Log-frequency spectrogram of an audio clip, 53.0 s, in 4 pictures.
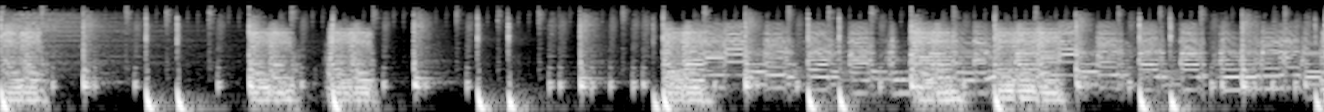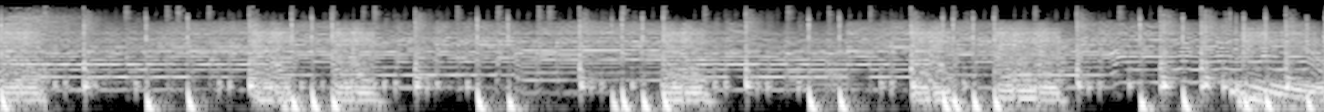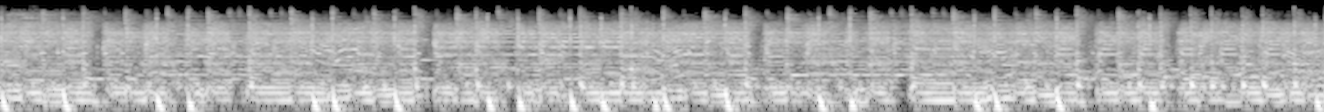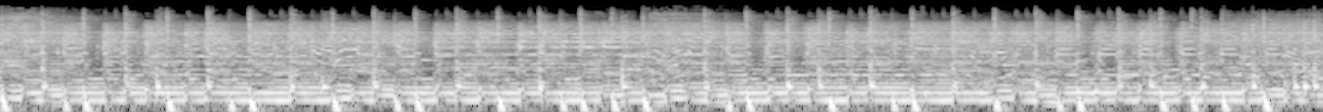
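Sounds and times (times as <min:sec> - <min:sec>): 
funk rock music: 0:00.0 - 0:52.9.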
